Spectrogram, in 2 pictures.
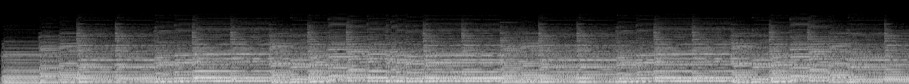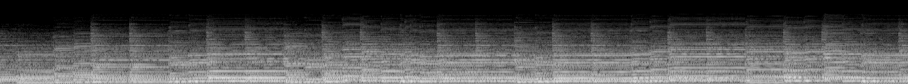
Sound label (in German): cello u klavier; walzer a moll; chopin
